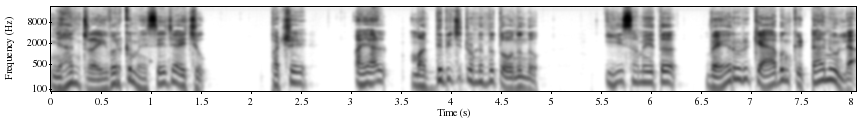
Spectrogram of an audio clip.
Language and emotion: Malayalam, fearful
